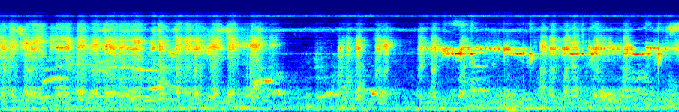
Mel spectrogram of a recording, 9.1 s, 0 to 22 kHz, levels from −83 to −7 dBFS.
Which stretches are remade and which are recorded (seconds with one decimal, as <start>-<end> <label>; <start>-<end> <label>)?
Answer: 0.0-9.1 remade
